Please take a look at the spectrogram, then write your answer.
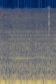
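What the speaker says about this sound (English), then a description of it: "That's another Gevo." A GE Evolution series (Gevo) locomotive passes at a rail yard, its low, steady diesel rumble and rolling train noise continuous and fairly loud throughout the short moment.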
